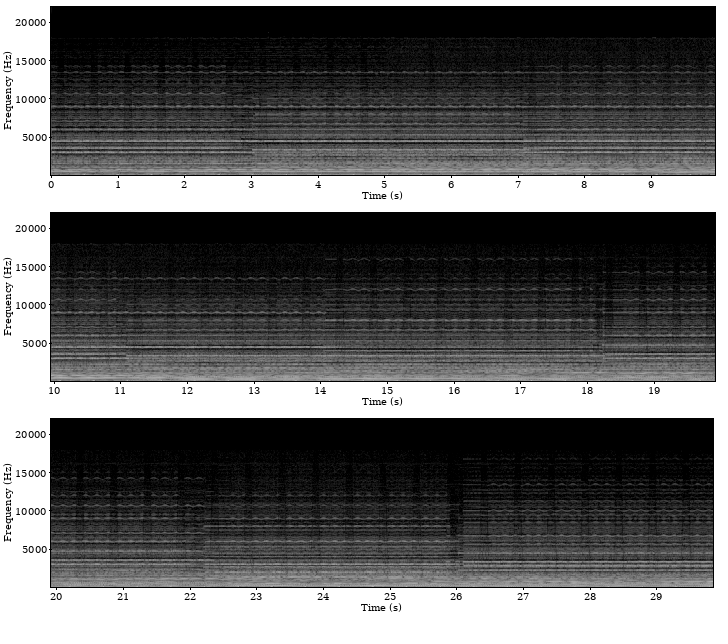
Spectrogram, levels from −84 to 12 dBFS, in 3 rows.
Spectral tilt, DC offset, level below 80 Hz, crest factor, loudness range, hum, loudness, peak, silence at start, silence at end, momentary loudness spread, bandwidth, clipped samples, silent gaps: -4 dB/octave; under 0.1%; -34 dBFS; 16 dB; 2 LU; none; -22 LUFS; -6 dBFS; 0 s; 0 s; 3 LU; 18 kHz; under 0.1%; none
